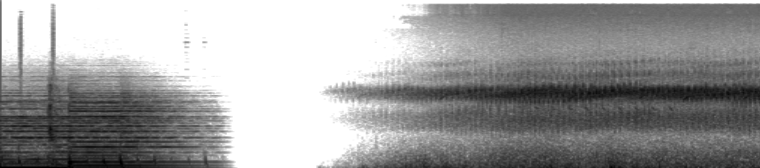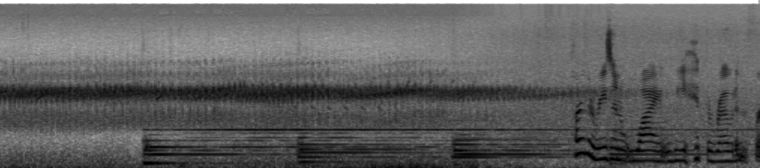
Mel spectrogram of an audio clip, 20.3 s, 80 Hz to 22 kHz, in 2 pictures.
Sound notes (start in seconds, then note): 6.0 crickets chirping; 12.0 calm music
